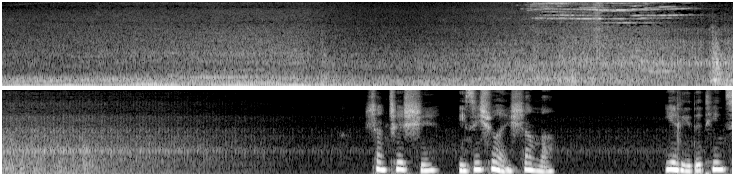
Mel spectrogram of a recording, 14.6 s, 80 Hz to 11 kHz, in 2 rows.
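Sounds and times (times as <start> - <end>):
large sleeper bus engine rumbling and idling: 2.9 - 14.6
sleeper bus air brakes hissing: 5.0 - 7.0
speech: 11.0 - 12.9, 14.0 - 14.6.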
